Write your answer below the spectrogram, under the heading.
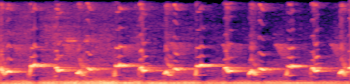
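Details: Yellow-vented bulbul, known locally as trucukan, in lively ropel song challenging a rival: chains of clear, warbled whistles that jump up and down, repeated over a dense low droning background.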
